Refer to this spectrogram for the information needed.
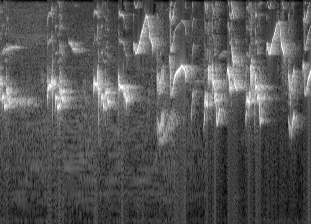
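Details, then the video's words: White-rumped shama, likely caged, singing a varied song used to stimulate another shama to sing: a long steady whistle, then rapid bright phrases of swooping, rising and falling notes repeated about every half second, with clean background. "Kích Chòe lửa hót nhiều giọng, Hót Căng lửa,chòe lửa đánh đuôi kích cực nhạy.luyện chòe lửa hót"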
